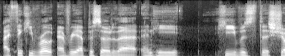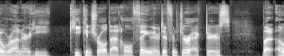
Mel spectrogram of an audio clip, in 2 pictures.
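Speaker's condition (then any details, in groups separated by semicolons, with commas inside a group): No condition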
